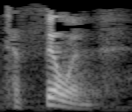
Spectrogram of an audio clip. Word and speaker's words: tefillin: the Jews will refer to it nowadays as the tefillin, T-E-F-I-L-L-I-N, T-E-F-T-E-F-I-L-L-I-N, tefillin, and they'll put the emphasis on the middle syllable there, tefillin.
